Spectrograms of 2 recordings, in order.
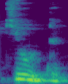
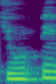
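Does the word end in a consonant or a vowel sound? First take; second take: consonant; vowel. First: The word ends on a plain 't' consonant. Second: The word ends with an extra 'ee' vowel. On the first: The speaker calls it right. "तो इसलिए क्यूट।" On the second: The speaker calls it wrong. "अब इसको आप लोग क्यूटी मत बोलिएगा"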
